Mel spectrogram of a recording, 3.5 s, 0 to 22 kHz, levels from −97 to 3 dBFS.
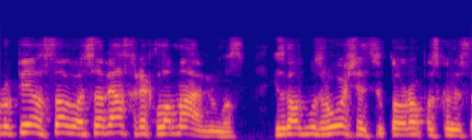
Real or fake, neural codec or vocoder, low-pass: fake; codec, 16 kHz, 4.8 kbps, FACodec; 7.2 kHz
